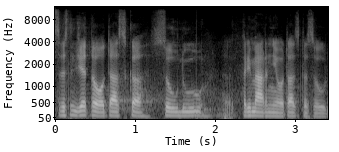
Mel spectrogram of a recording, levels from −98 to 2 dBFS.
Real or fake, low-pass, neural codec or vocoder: fake; 10.8 kHz; codec, 24 kHz, 0.9 kbps, WavTokenizer, medium speech release version 1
